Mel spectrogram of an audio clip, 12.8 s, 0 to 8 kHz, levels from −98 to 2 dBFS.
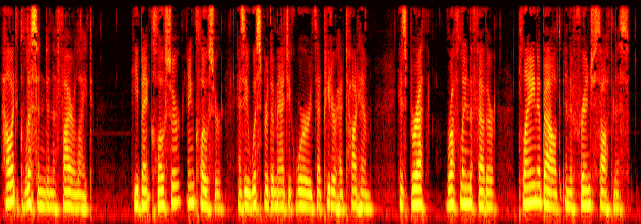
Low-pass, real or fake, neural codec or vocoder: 7.2 kHz; real; none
